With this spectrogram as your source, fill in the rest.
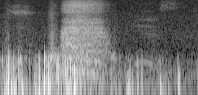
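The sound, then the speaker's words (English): A forceful breath blown out by a preacher imitating God breathing life into man, a single sustained airy hiss lasting about half a second, set among soft low thumps and faint voiced sounds. “He breathed breath into man's body, Adam”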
